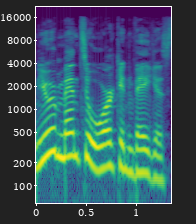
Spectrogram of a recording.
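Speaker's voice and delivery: ordinary talk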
